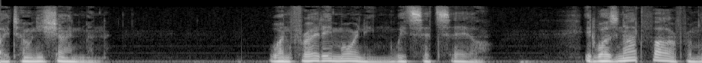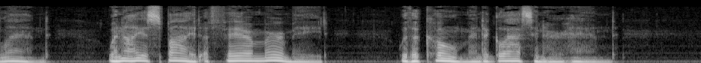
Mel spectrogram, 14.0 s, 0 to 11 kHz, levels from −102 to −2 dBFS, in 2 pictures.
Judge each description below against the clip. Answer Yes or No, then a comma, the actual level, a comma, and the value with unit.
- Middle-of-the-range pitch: No, low, 100 Hz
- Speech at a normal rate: No, slow, 125 wpm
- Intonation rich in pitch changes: Yes, wide, 5.9 semitones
